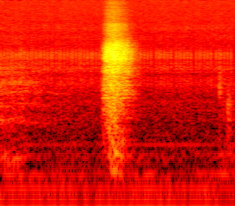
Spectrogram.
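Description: A man sneezing once into his hand: one short, sharp burst about a second in.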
